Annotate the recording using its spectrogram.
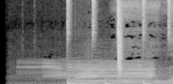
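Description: A cow mooing in one long call, with a hip-hop beat's kick drums and hi-hats starting under it about a second in.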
